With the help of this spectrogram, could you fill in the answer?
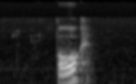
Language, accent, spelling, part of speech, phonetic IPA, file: German, Austria, bog, verb, [boːk], De-at-bog.ogg
- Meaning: first/third-person singular preterite of biegen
